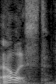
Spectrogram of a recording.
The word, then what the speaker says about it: Elist: you say your last name Dr Ellis Ellis yeah very cool spell it e l i we were uh we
